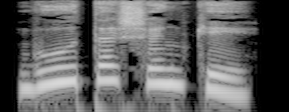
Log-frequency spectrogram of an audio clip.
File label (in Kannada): "ಭೂತಶಂಕೆ", Kannada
